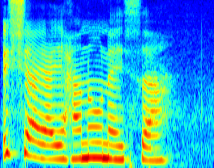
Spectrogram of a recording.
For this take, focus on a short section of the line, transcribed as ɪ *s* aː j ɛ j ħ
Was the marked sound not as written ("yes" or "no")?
yes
